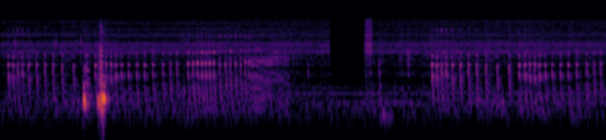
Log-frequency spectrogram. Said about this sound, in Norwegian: Det kommer fra halsen. Og det er ikke noe følelse jeg får utenom at det bare buldrer litt i halsen. Og den høres sånn her ut.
